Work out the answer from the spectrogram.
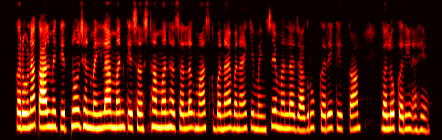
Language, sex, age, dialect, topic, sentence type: Chhattisgarhi, female, 18-24, Northern/Bhandar, banking, statement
